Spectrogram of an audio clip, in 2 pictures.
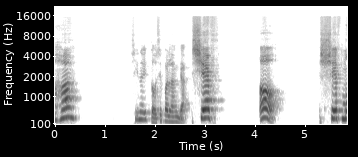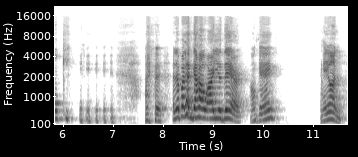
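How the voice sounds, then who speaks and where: A woman's voice: a little high, pushed and bright. A woman giving emphatic live vlog commentary, speaking directly to her viewers and reading their comments aloud. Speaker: political vlogger.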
